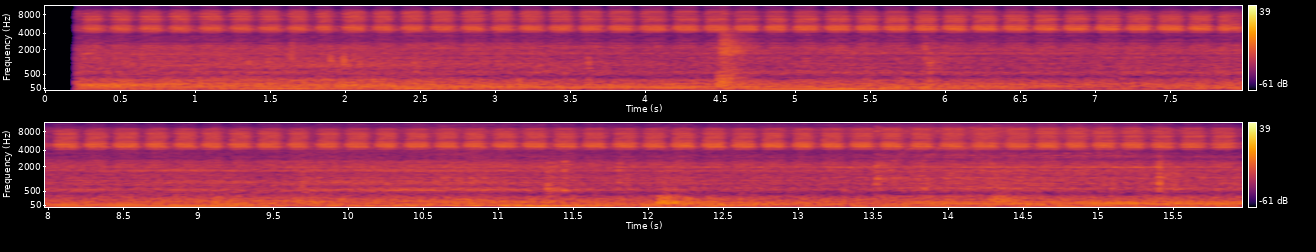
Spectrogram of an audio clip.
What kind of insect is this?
cicada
